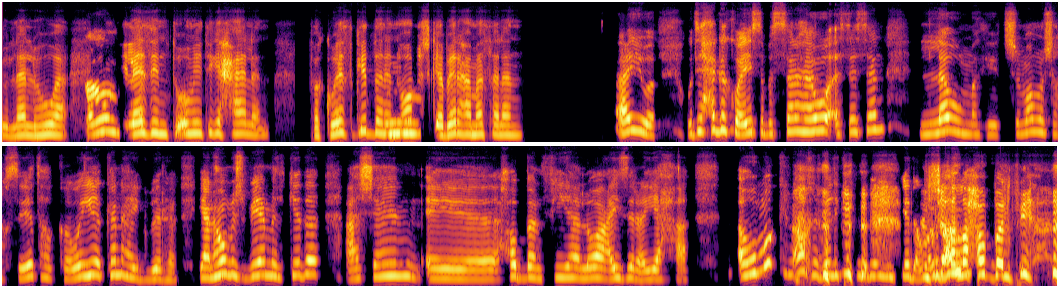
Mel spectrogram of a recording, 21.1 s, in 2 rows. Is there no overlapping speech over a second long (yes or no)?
yes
